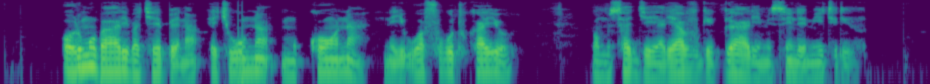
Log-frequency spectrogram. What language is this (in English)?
Ganda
